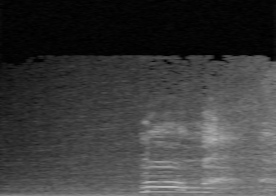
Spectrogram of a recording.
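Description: A deep, steady rumble, with a woman's high-pitched wordless voice coming in about a second in, sliding up and then down in a drawn-out cry.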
